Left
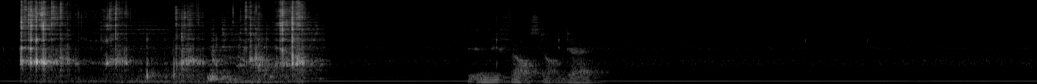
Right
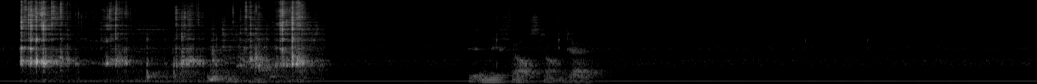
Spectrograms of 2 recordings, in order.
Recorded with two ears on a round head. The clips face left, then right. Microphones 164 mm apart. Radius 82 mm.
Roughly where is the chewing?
Left.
